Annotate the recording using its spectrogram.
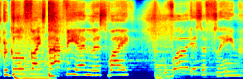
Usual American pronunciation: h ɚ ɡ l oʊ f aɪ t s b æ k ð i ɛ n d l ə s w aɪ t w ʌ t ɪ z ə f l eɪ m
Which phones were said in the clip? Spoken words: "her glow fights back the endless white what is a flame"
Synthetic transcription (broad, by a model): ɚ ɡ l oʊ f aɪ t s b æ k ð i ɛ n d l ə s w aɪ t w ʌ t ɪ z ə f l eɪ m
